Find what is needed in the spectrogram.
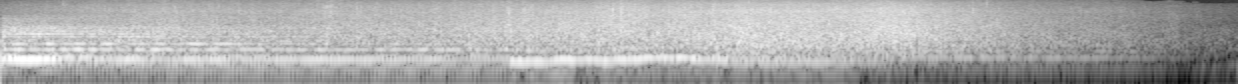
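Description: Ocean waves washing on a sandy shore over a sustained, slow ambient music pad, both fading out to silence near the end.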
